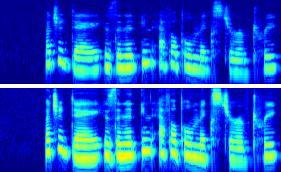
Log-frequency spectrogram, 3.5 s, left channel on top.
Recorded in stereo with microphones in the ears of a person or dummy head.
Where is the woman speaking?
85° right, 0.7 m.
